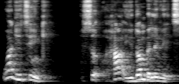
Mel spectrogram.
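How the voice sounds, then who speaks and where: A man's voice: fairly high pitch, big pitch swings, moderate pace, a little mellow. Emphatic man in his late fifties, echoey room. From Vienna, Austria. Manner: emphatic, repeats phrases insistently. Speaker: live-stream host and storyteller. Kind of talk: informal livestream talk to viewers.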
